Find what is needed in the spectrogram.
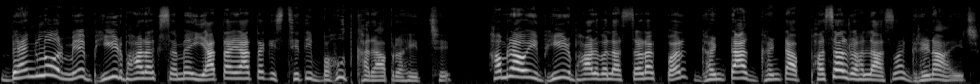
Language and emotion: Maithili, disgusted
